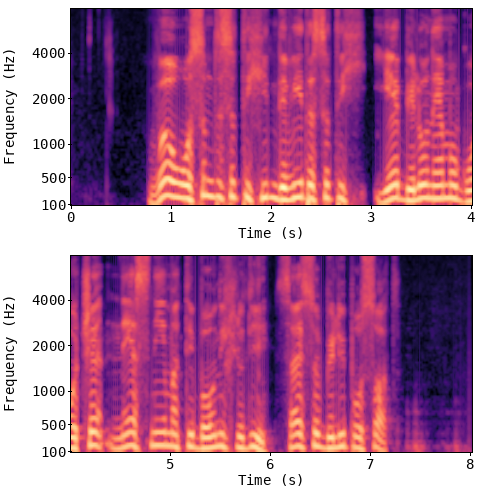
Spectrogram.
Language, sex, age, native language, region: Slovenian, male, 30-49, Slovenian, Gorenjska region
